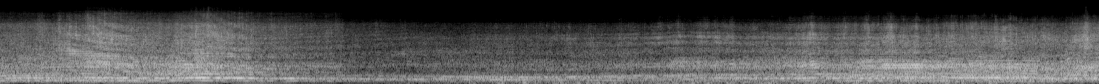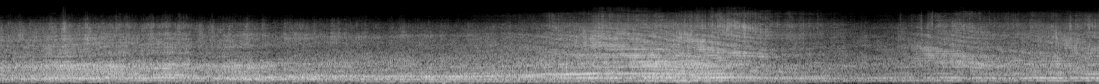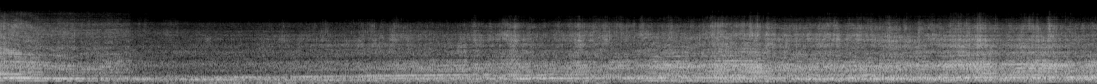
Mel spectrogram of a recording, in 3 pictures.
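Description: Open-wheel modified race cars' engines running hard around a short oval. The sound swells as the cars pass close, clearly around a second or two in and again near the middle, and eases as they go down the far side, the pitch bending as each one goes by.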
